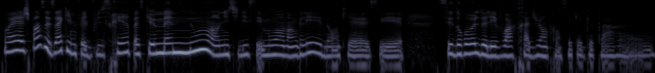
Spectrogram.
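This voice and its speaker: Gravelly French woman with slight Quebec accent. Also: medium pitch, steady tone, moderate pace, a little mellow, dry recording, clean studio sound. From southern France. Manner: hesitant, many fillers and restarts. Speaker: guest, expatriate in Quebec. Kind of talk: casual interview conversation.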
